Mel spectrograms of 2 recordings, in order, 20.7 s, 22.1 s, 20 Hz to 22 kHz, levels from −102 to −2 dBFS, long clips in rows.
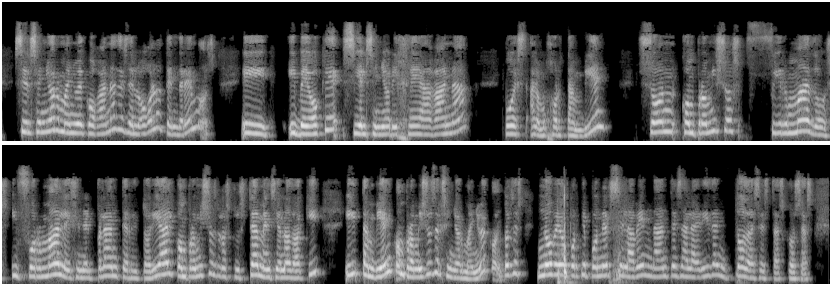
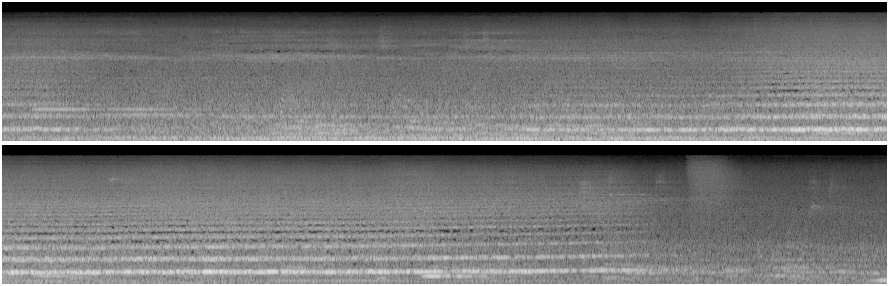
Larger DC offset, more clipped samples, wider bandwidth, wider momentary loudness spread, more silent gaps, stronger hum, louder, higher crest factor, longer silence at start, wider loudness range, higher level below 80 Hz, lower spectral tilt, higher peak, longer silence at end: neither; neither; second, 12 kHz vs 16 kHz; second, 9 LU vs 14 LU; first, 3.45-3.51 s, 7.63-7.72 s vs none; neither; about the same, -25 LUFS vs -26 LUFS; about the same, 18 dB vs 16 dB; first, 0.15 s vs 0 s; second, 3 LU vs 8 LU; second, -60 dBFS vs -42 dBFS; second, -3 dB/octave vs -4.5 dB/octave; about the same, -8 dBFS vs -10 dBFS; about the same, 0 s vs 0 s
